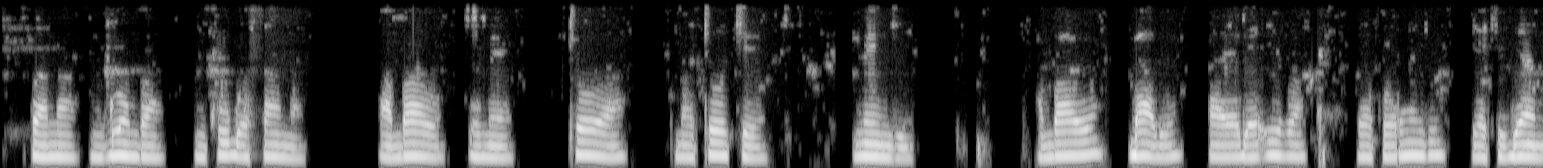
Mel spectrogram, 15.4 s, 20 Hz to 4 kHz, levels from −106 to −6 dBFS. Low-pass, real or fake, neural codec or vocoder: 3.6 kHz; real; none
